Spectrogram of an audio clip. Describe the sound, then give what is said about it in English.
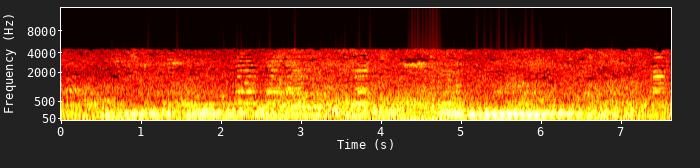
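Dense, steady roadway traffic, with engines rumbling and car horns tooting repeatedly through the din of a busy intersection where traffic cops are present. “Okay, I'm pretty much at the intersection now, and I'm going to first attempt to cross the side street, which is...”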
